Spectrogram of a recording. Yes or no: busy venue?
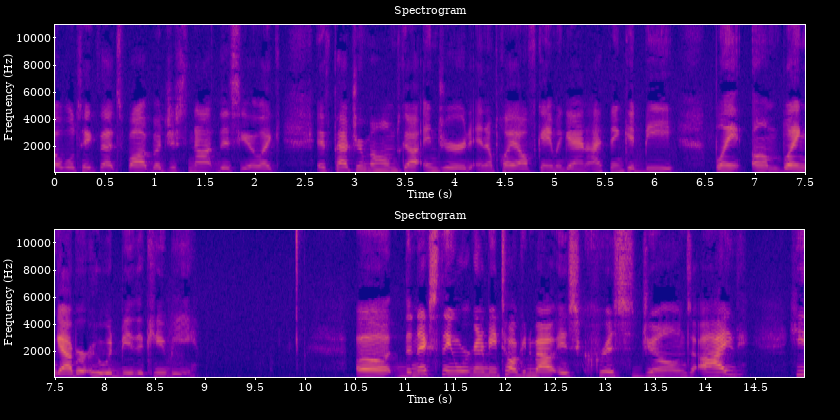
no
